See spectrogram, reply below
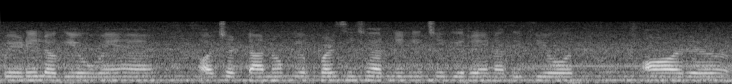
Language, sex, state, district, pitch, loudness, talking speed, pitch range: Hindi, female, Chhattisgarh, Raipur, 180 Hz, -17 LUFS, 145 wpm, 180-185 Hz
